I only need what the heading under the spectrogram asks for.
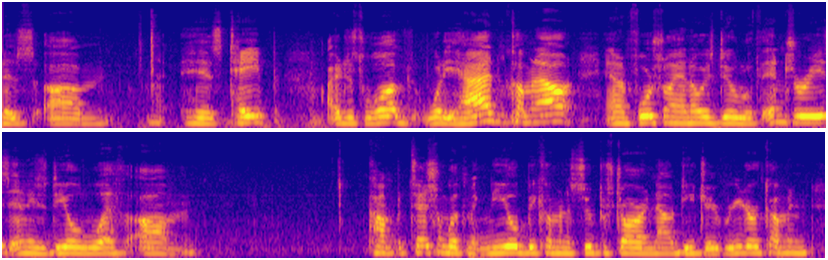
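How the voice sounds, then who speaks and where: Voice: mid-range voice, a bit bright. An enthusiastic, opinionated fan host giving mock draft commentary on football.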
